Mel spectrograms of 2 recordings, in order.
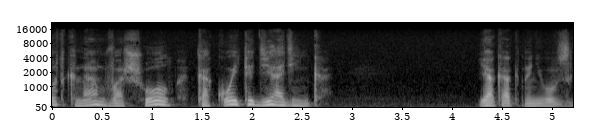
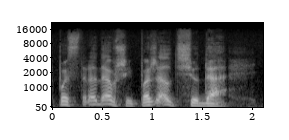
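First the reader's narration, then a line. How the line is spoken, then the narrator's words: Mocking laugh, shout. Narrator (Russian): извительно рассмеялся милиционер и крикнул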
